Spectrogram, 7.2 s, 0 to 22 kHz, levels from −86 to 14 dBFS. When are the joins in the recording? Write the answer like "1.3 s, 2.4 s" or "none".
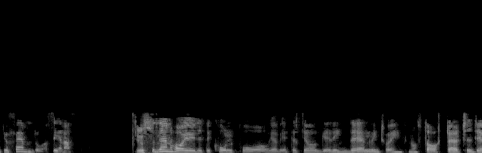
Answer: none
